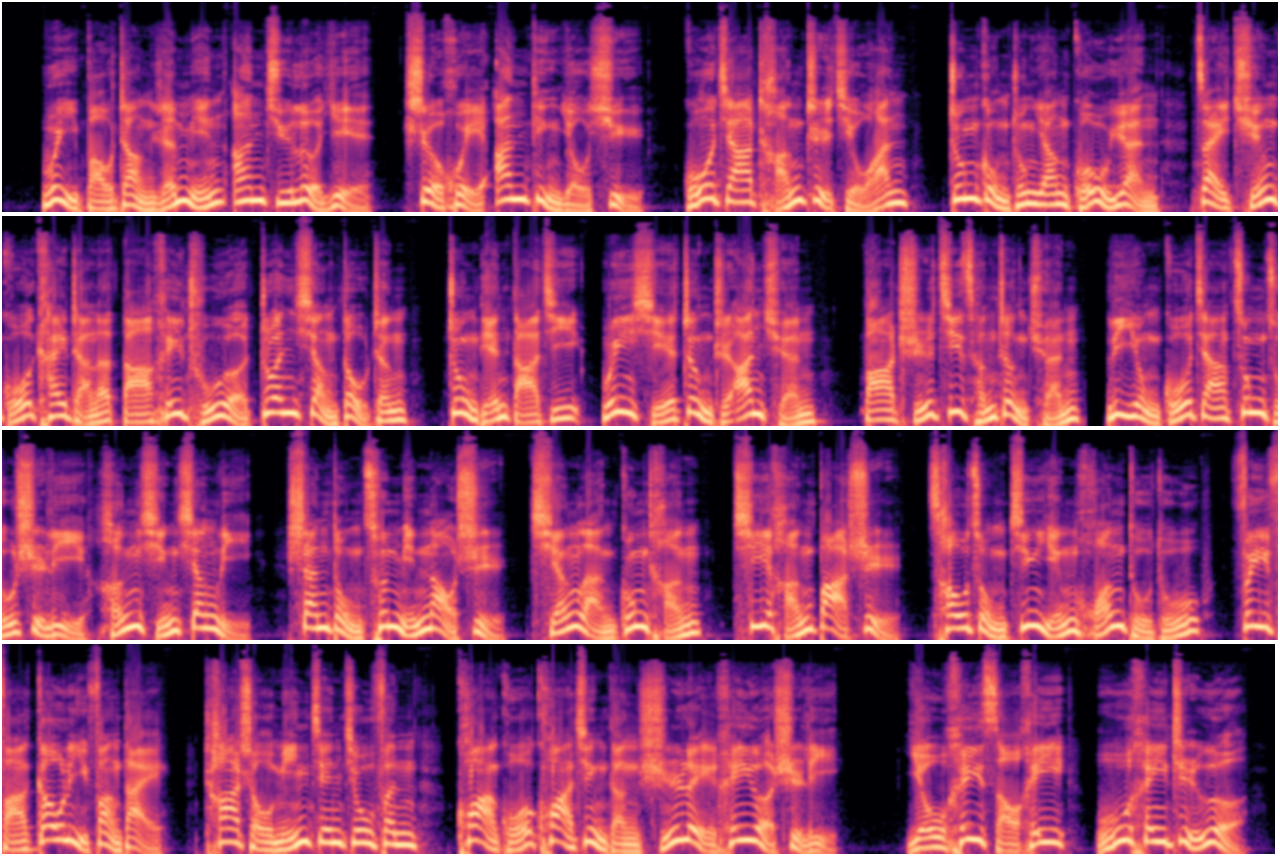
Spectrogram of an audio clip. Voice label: 男 扫黑除恶宣传配音

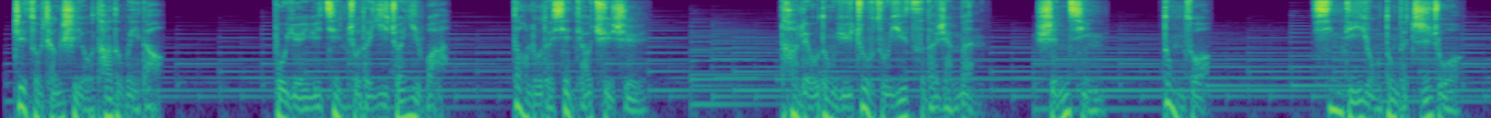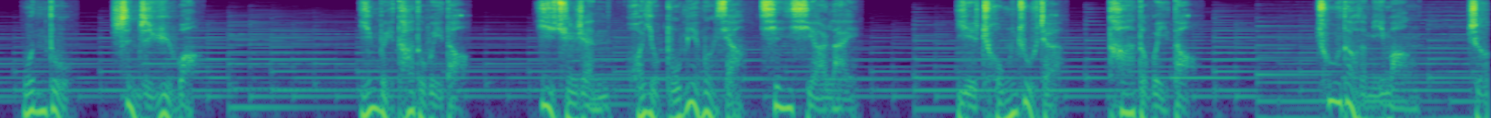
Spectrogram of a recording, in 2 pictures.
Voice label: 男 专题 城市宣传片, 暖声; 国语男声配音; 暖声录音

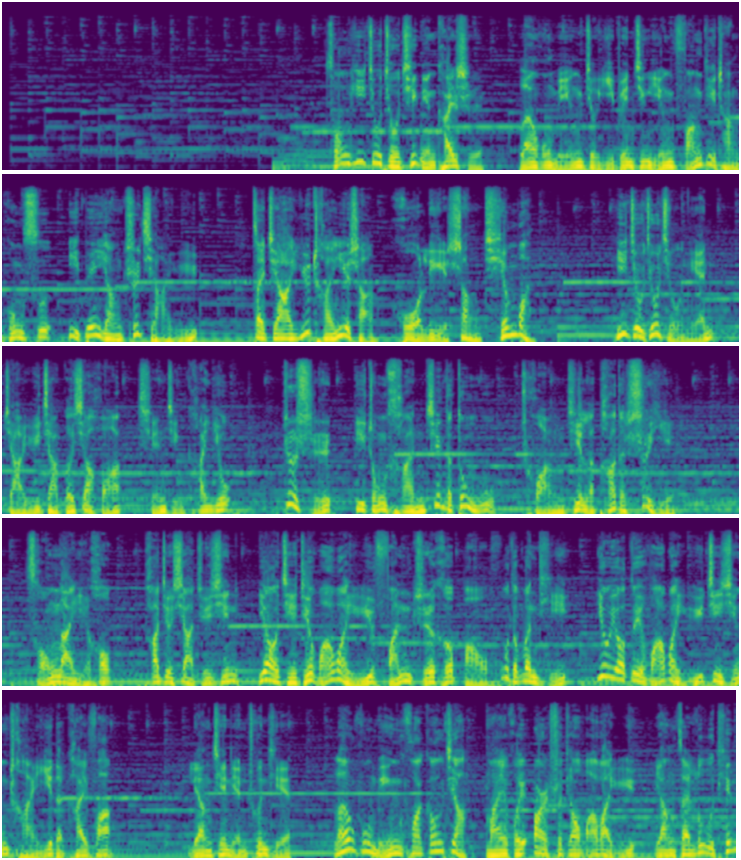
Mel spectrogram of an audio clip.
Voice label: 男 专题 类似致富经; 甲鱼养殖

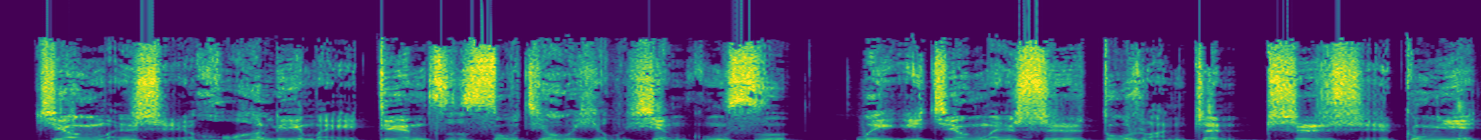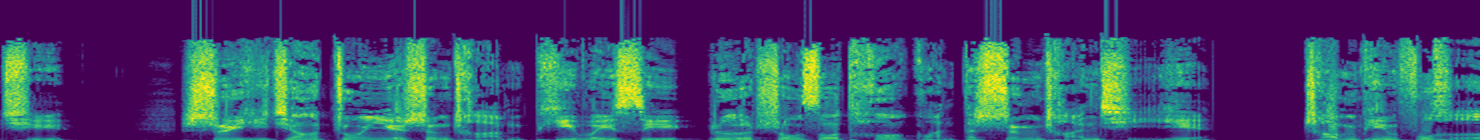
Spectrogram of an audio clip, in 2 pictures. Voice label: 男 广告 产品介绍广告; 华力美

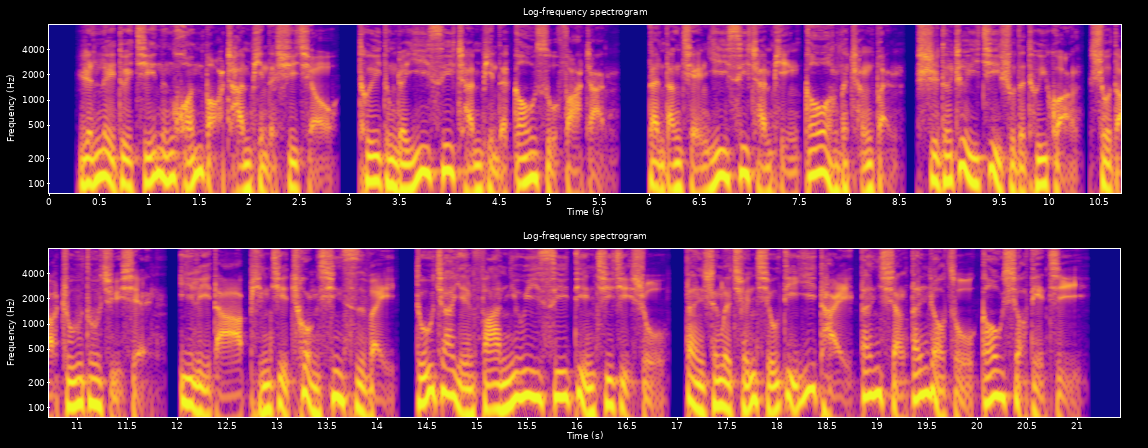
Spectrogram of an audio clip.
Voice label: 男 专题 产品宣传, 国语男声配音

